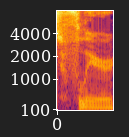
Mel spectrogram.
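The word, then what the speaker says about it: FLIR: Inside this package, we've got forward-looking infrared that's fleer to you and me, plus a daylight TV camera, a laser rangefinder, and a laser spot tracker.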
